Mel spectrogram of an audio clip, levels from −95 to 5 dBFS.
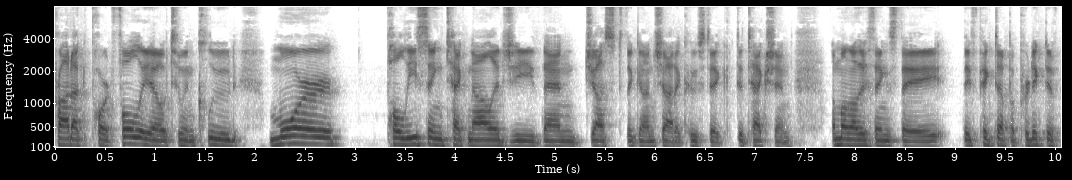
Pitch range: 110-135 Hz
